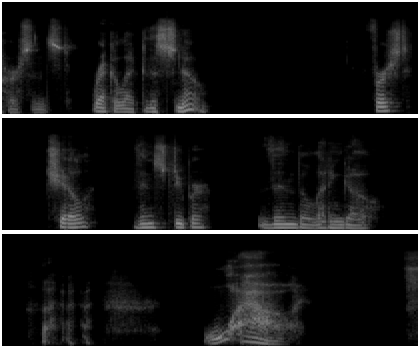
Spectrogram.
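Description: A middle-aged man reads out calmly and slowly, close to a microphone.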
